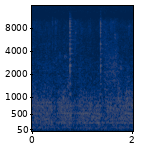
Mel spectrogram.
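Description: Two faint, light clicks about half a second apart, from a slicing knife's blade against the cutting board as a thin slice of raw fish is pressed flat, over quiet room tone.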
